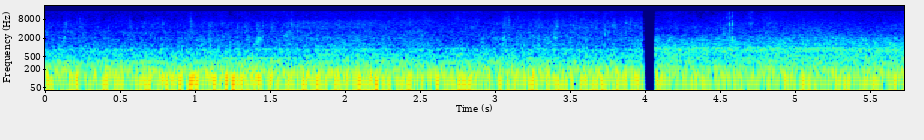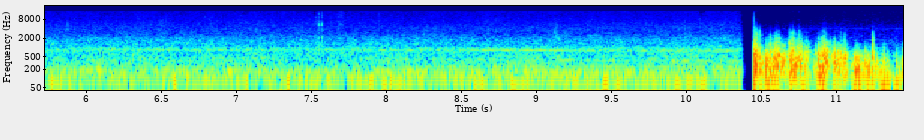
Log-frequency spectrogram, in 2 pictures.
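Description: Wind blows outdoors with a low rumble.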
